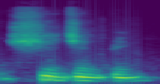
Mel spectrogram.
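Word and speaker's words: 习近平: Even তারপরে আসি এক্স এর ক্ষেত্রে, এক্সটাকে আমরা যখন চাইনিজে উচ্চারণ করবো তখন এটা উচ্চারণ হবে শি। যেমন চাইনিজ প্রেসিডেন্ট যিনি আছেন শি জিনপিং, তো ওনার উচ্চারণ কিন্তু ওনার নামের আদ্যক্ষর কিন্তু এভাবে শুরু হয়, এক্স আই, শি জিনপিং।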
